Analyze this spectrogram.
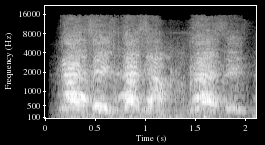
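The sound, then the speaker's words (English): A march of more than 10,000 protesters at the Alternative People's Summit during the Summit of the Americas chants in unison. Loud shouted phrases rise and fall in a steady rhythm, repeating about three times over a dense murmur of many voices. “The Alternative Summit featured two full days of conferences and culminated on Saturday in a more than 10,000 people strong march, complete with police prepped in riot gear and helicopters flying overhead.”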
